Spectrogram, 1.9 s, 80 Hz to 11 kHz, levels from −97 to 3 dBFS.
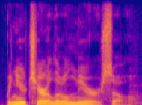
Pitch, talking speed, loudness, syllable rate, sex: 105 Hz, 190 wpm, -15 LUFS, 5.4 syllables/s, male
